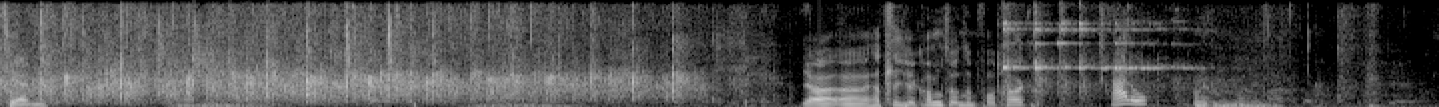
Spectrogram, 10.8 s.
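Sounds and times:
speech: 0.0 - 0.5, 6.0 - 9.6
audience applause: 0.0 - 5.4.

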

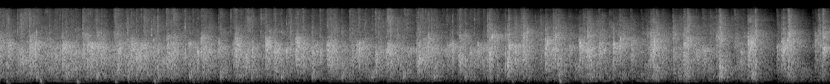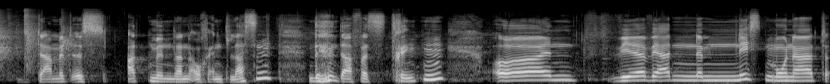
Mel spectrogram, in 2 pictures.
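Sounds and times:
audience applause: 0.0 - 9.0
speech: 8.7 - 16.6.

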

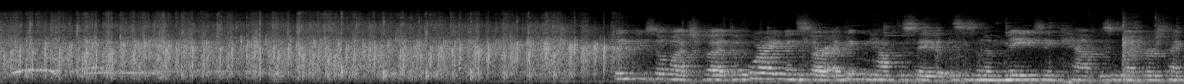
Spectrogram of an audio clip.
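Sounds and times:
person whooping: 0.0 - 2.2
audience applause: 0.0 - 6.2
speech: 6.2 - 11.8.

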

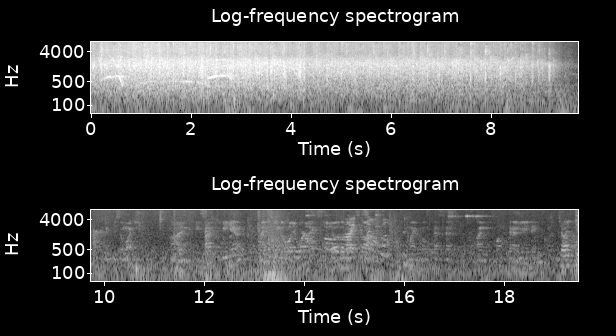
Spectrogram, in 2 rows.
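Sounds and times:
audience applause: 0.0 - 9.9.

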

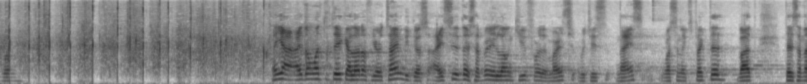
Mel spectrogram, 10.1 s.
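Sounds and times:
audience at a Godot conference clapping: 0.0 - 4.7
speech: 3.4 - 10.0.

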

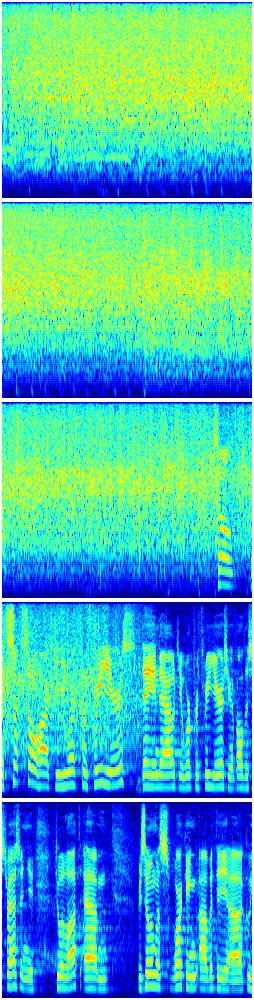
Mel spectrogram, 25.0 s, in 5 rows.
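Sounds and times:
loud audience applause: 0.0 - 18.5
speech: 14.3 - 24.9.

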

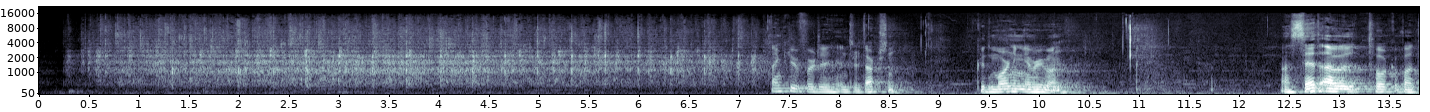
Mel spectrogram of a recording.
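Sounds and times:
crowd applauding: 0.2 - 7.6
speech: 7.3 - 8.8, 9.4 - 10.5, 12.4 - 13.8.

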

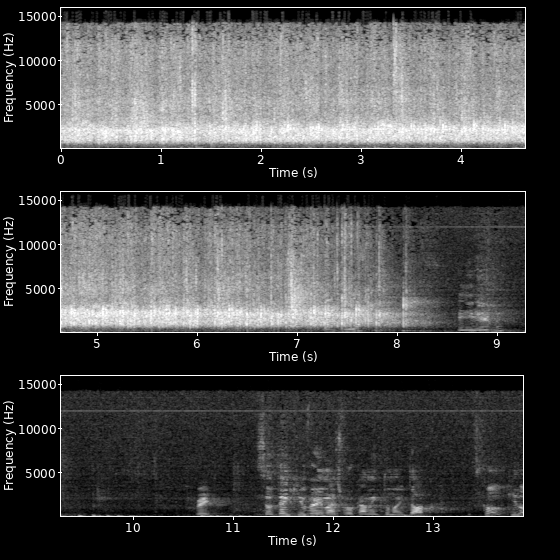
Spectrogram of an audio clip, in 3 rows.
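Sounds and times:
audience applause: 0.0 - 8.3
speech: 12.0 - 13.9.

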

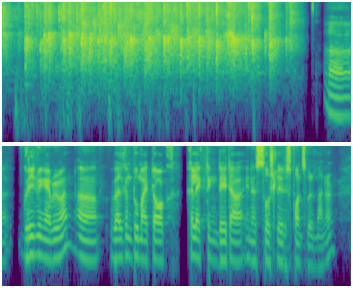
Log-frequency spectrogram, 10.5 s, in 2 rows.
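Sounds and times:
crowd applause: 0.0 - 4.5
speech: 4.8 - 10.4.

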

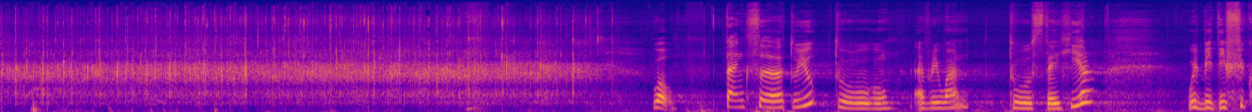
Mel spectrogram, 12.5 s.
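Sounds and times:
audience applause: 0.0 - 6.3
speech: 6.5 - 11.3, 11.9 - 12.5.

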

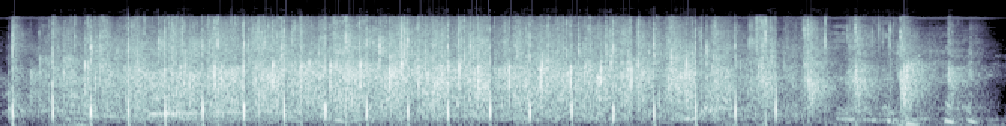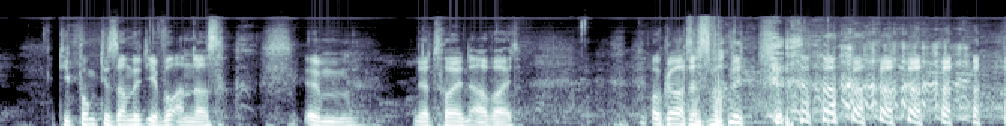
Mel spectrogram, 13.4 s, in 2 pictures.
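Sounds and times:
audience applause: 0.0 - 6.6, 11.0 - 13.3
laughter: 0.0 - 13.3
speech: 7.1 - 10.4, 11.0 - 13.3.

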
